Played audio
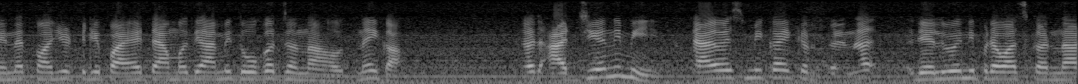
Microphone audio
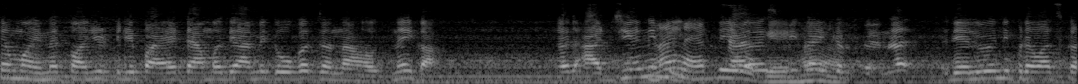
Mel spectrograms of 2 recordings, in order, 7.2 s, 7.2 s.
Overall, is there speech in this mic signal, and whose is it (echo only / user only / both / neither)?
both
